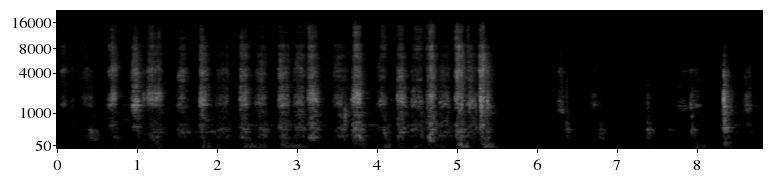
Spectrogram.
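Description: A 90-degree cut is made straight down through a wooden stick held by a stop-block clamp: about ten quick, rhythmic rasping strokes, close and fairly loud, then a few scattered light taps.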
